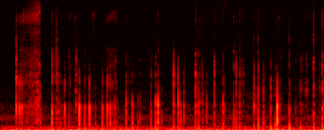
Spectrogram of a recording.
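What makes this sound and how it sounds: Long nails scratch across the crown and stiff brim of a printed cotton snapback cap, making a rapid run of dry, rasping scratches and short clicks over about five seconds. A steady low hum sits underneath throughout.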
